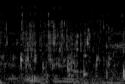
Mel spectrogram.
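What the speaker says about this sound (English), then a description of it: "Fill up the water trough." Water pours and trickles steadily into a horse's water trough, a close, continuous splashing flow with small gurgles, no talking.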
